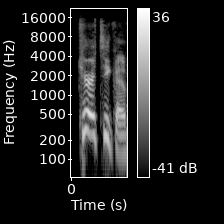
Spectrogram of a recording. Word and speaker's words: Karateka: So sounds like erotica. I'm sorry. It does. Karateka.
